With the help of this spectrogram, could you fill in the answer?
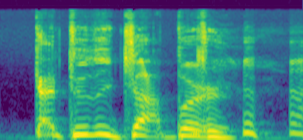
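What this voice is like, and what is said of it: Arnold Schwarzenegger impression. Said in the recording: “your Arnold Schwarzenegger impression... it's really good”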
